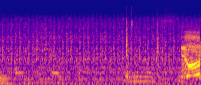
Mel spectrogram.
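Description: A vehicle engine idling with a steady low rumble, under quiet voices; a louder voice starts near the end.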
